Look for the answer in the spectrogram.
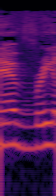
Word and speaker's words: every: Every, porque o E do meio dessa palavra não é pronunciada, every line.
